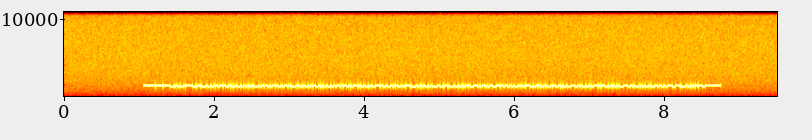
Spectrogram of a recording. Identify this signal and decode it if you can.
RTTY (75 baud, 170 Hz shift), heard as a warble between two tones, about 1360 Hz centre. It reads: HE WAS REPLACED AS CUBS MANAGER THE FOLLOWING SEASON BY DON ZIMMER.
